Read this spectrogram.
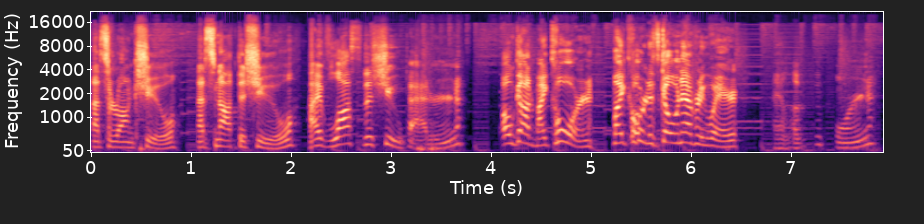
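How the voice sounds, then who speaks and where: Animated Minnesotan woman streaming. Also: fairly low pitch, normal speed, soft background music. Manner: irreverent, jokey, talks to chat while sewing. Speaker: VTuber streamer. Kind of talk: casual craft livestream chat.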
